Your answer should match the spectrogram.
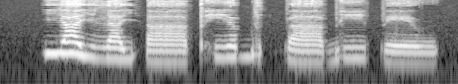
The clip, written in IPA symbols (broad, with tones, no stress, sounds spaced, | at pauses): j a˥˨ j l a˧ j ʔ aː˩ pʰ i˧˥ ə̯ b u˧˥ t̚ p aː˩ b iː˧ p eː˩ w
